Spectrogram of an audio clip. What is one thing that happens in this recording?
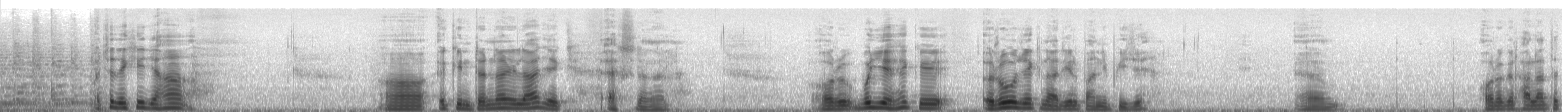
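A middle-aged man speaks calmly into a microphone, explaining.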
